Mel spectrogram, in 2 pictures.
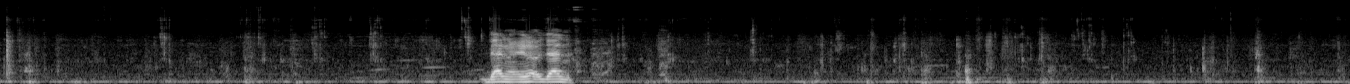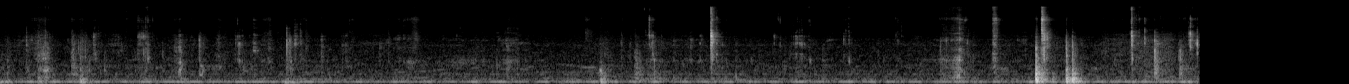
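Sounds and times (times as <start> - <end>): steady low hum: 0.0 - 25.5
wet chewing and lip smacks: 0.9 - 4.0, 6.0 - 12.4, 13.8 - 18.8, 19.9 - 23.6.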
